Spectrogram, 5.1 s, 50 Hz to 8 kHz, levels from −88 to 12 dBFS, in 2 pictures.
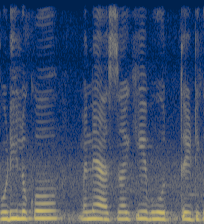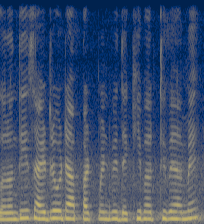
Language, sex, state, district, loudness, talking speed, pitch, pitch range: Odia, female, Odisha, Khordha, -14 LUFS, 175 wpm, 250 Hz, 240-260 Hz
